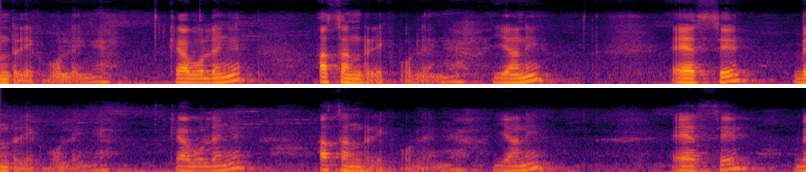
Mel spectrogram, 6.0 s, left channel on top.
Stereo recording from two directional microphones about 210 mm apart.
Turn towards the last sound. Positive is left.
turn(degrees=50)  # may be behind; listen again after turning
